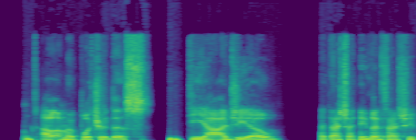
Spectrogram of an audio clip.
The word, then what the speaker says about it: Diageo: Diageo. Actually, I think that's actually how you pronounce it.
